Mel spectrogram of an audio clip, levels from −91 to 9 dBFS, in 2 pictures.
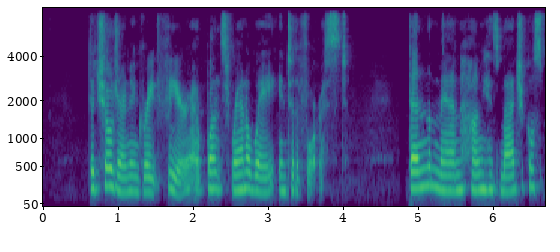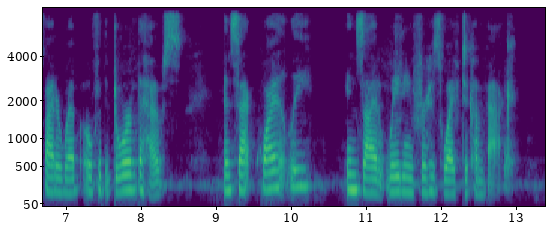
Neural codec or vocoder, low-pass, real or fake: codec, 16 kHz, 4 kbps, FreqCodec, larger model; 7.2 kHz; fake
